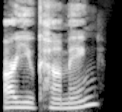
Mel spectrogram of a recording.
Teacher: Your voice goes up at the end.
